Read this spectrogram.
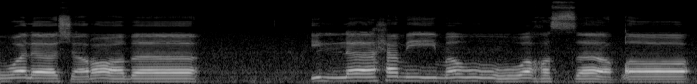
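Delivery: slow, melodic tajweed chanting with long vowels; Quran recitation. Shown as a demonstration. Teacher demonstrating the verses to the class, slow chant. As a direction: draw out every madd slowly.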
